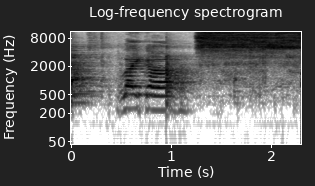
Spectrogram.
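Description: Hand-held spray bottle spraying in a long steady hiss, starting about a second in, as the loaf pan is greased.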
